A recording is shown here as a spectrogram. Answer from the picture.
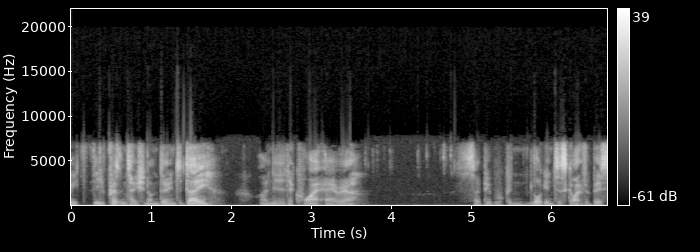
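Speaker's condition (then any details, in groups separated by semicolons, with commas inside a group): No condition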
